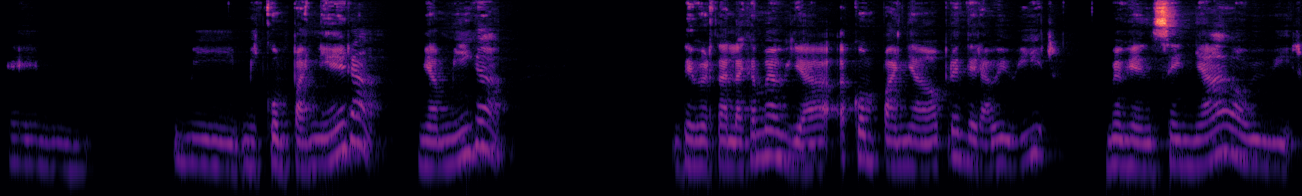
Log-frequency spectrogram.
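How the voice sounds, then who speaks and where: Colombian woman in her 40s, lowish mellow voice, halting and emotional, keeps restarting. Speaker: bereaved mother giving testimony. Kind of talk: personal testimony.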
